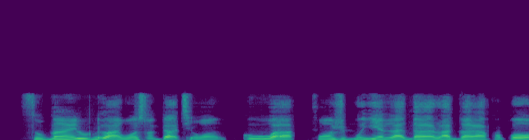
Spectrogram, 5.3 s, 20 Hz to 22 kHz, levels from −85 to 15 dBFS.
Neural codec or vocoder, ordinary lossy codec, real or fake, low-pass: codec, 16 kHz, 0.5 kbps, FunCodec, trained on Chinese and English, 25 frames a second; AAC, 48 kbps; fake; 7.2 kHz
